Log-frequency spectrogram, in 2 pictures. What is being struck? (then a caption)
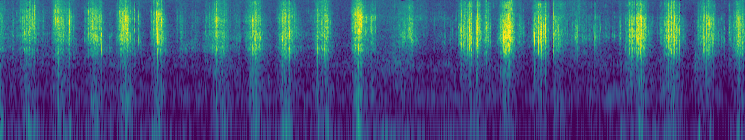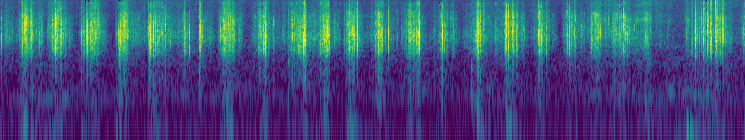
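Cellulose sponge with scouring pad. Short nails rapidly scratch the rough scouring side of a dry blue cellulose kitchen sponge with a scrub pad, about three strokes per second at a slightly uneven pace. Each stroke is a bright, hissy, crinkly scrape concentrated in the high range, with almost no low end and a very quick fade between strokes.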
